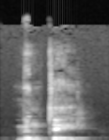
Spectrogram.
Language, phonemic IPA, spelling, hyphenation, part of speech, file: Dutch, /ˈmʏn.teː/, muntthee, munt‧thee, noun, Nl-muntthee.ogg
- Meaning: mint tea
